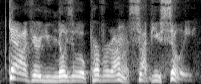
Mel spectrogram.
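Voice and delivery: imitating an irate relative on a recording, rapid-fire; Uncle Frank. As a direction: rattle off a hammed-up threat. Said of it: "playing a recording of Uncle Frank".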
